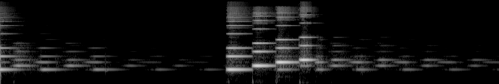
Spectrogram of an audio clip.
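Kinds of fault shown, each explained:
Skip ahead: At 1.05 s the sound jumps forward with no gap. About a second of audio never plays. The receiver discarded that stretch while later audio was already queued, so the delay shrank at once by roughly the same amount. The two sides of the cut are butted together directly. Nothing fills the join, so the sound before and after meet abruptly, as if a piece had been snipped out of a tape.
Jitter buffer speed-up: From 2.61 s to 4.96 s the sound runs fast, at about 119% of normal speed. The pitch does not rise. The buffer was holding more audio than its target, so the receiver trimmed many short pieces, one or a few pitch periods each, one after another. Over this stretch roughly half a second is taken out. The result sounds hurried, and any steady rhythm is pulled forward.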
